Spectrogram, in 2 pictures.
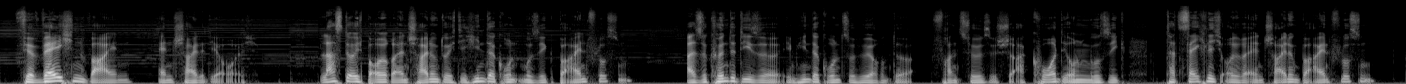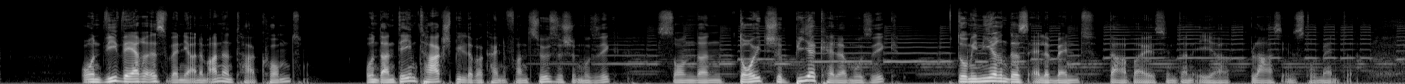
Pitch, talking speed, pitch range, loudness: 100 Hz, 125 wpm, 90-120 Hz, -22 LUFS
